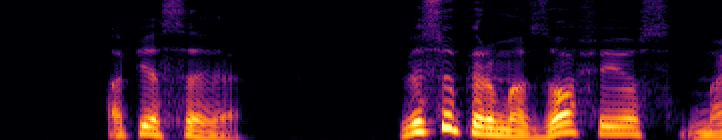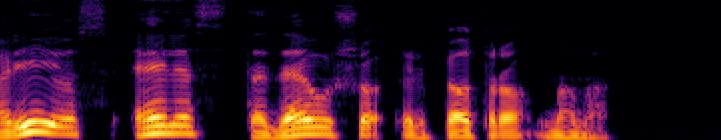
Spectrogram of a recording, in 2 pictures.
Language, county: Lithuanian, Kaunas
